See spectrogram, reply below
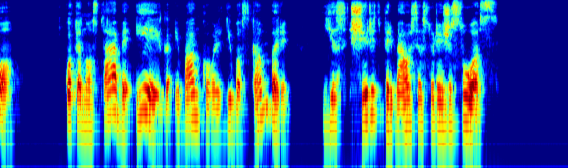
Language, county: Lithuanian, Telšiai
